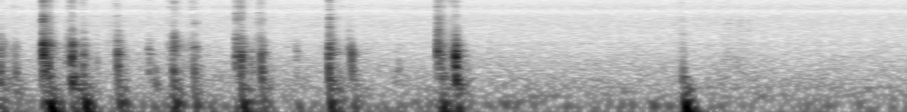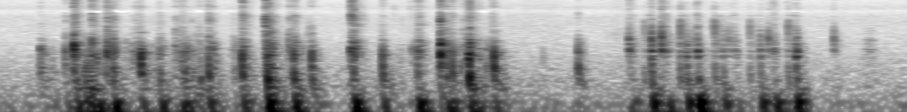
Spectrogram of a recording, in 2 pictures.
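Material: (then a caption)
Plastic. A white-case plastic mechanical keyboard with pastel plastic cat-shaped keycaps is typed on with fingertips. Bursts of short, dry, clicky keystrokes come in quick runs, with a pause in the middle. The thock sits low with a faint bright edge, and each keystroke dies away almost instantly.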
